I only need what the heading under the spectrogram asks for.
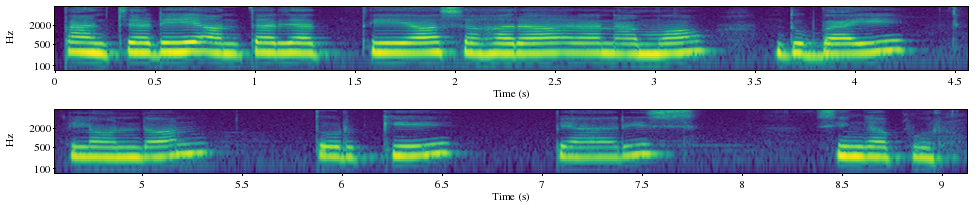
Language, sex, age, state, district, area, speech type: Odia, female, 18-30, Odisha, Kandhamal, rural, spontaneous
